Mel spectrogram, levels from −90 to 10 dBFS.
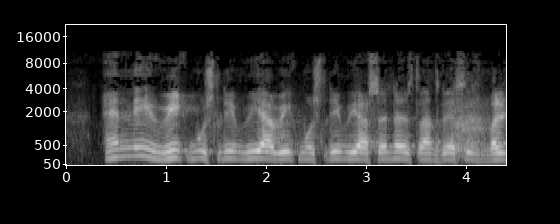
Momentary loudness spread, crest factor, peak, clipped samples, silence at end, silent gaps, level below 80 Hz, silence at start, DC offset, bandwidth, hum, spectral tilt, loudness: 9 LU; 20 dB; -2 dBFS; under 0.1%; 0 s; none; -68 dBFS; 0.4 s; under 0.1%; 11 kHz; none; -5 dB/octave; -22 LUFS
